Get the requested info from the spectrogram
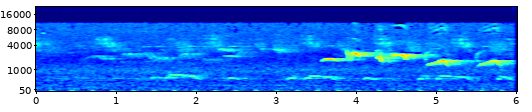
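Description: Small birds chirping: a cluster of short, sliding chirps in the second half, with softer low notes repeating throughout over a steady background hiss.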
